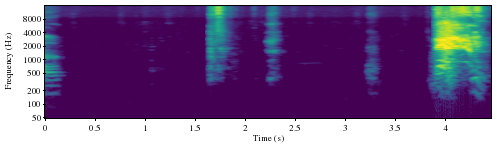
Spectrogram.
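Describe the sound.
A person sneezes during a casual sports chat: one loud, sharp, breathy burst near the end, after a few brief, quiet vocal sounds.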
